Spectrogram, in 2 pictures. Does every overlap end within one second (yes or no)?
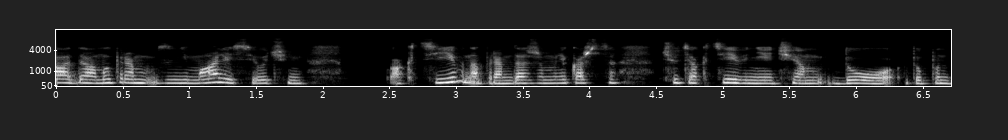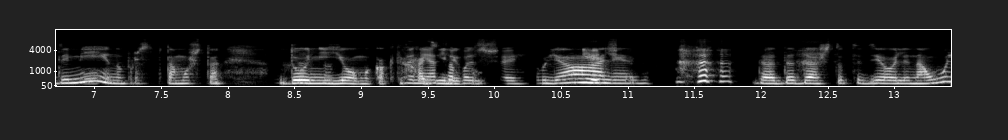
no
